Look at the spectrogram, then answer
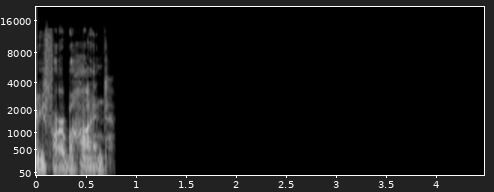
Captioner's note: blank Audio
